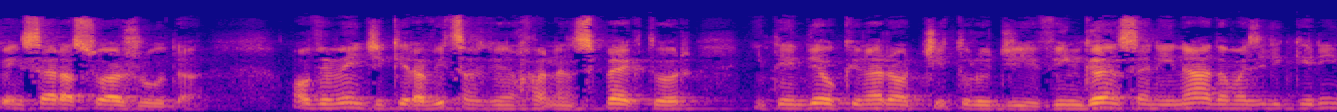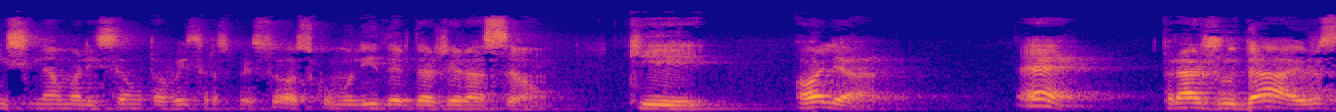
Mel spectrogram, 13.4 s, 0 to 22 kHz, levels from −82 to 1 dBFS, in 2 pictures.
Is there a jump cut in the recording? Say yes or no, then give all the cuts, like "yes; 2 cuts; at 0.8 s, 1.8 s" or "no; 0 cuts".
no; 0 cuts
